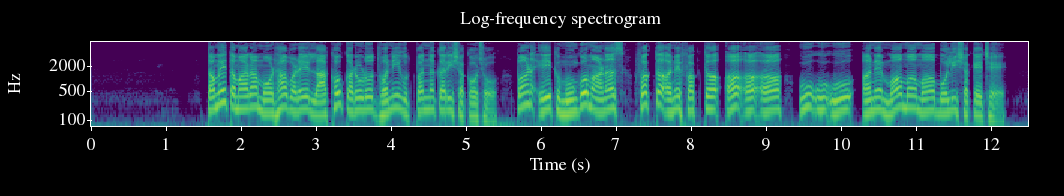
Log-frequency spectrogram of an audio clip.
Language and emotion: Gujarati, neutral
